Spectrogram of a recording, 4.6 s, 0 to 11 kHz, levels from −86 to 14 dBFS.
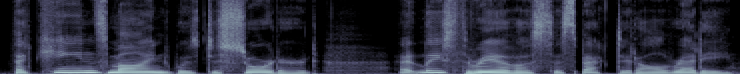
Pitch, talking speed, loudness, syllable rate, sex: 205 Hz, 155 wpm, -16 LUFS, 5.0 syllables/s, female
